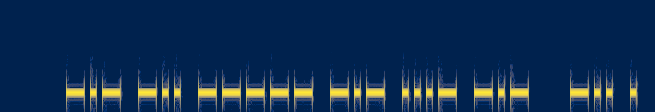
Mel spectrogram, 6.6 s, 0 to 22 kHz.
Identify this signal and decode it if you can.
Morse code, heard as a keyed tone, about 20 wpm, 700 Hz. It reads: KD0KVK DE
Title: USA Callsign DE Callsign - 6 Characters - 20wpm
